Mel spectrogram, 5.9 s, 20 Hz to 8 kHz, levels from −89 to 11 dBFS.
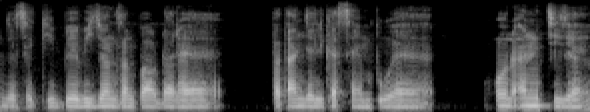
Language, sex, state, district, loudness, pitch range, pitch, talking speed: Hindi, male, Bihar, Supaul, -20 LUFS, 90-95 Hz, 95 Hz, 140 wpm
